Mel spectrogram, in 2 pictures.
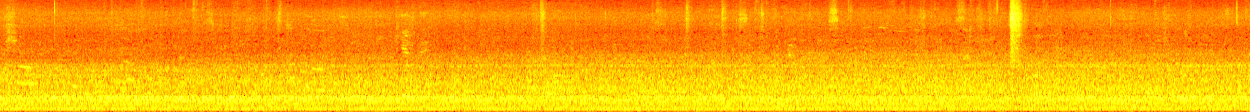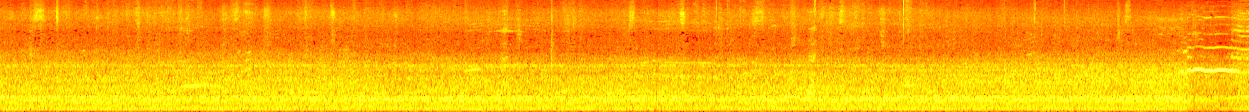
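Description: Steady cabin noise of an airliner in flight: engine and airflow noise with a low hum.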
